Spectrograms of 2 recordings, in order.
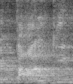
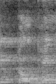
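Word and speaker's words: talking: वॉकिंग करते करते टाल्किंग करेंगे। मैंने कहा शंभू वॉकिंग नहीं वॉकिंग होता है, टाल्किंग नहीं टॉकिंग होता है, इसमें एल साइलेंट आता है।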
